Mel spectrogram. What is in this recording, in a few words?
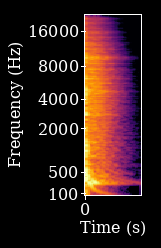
Snare, Dubstep One-Shot Drums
